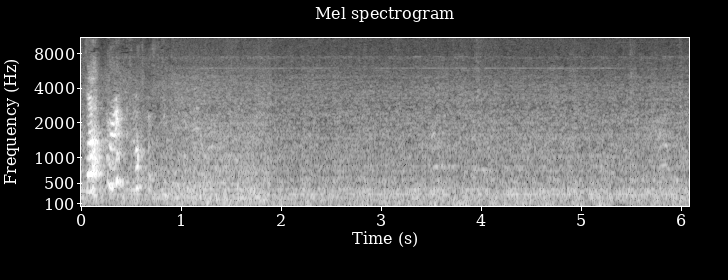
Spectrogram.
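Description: A person's voice in short laughing bursts in the first half second, then a steady background noise with no distinct events.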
